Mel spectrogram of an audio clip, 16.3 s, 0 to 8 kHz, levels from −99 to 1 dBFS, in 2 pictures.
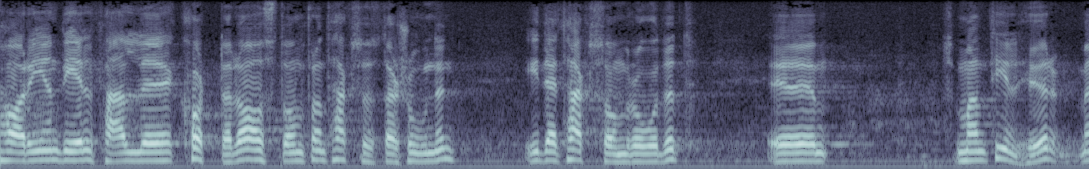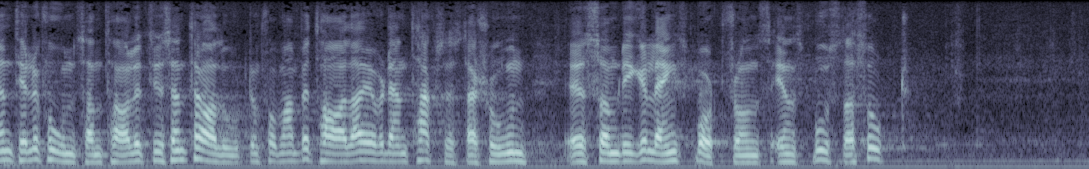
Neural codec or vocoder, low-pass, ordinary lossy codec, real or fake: none; none; none; real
